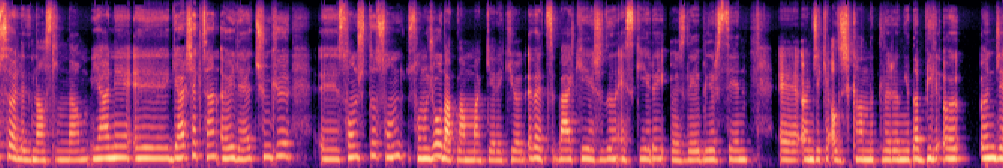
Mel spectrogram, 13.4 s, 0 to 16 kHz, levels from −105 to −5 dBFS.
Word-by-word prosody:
söyledin 220 Hz, -7 st, +4 dB
aslında, 190 Hz, +1 st, -1 dB
yani, 230 Hz, +2 st, +3 dB
eee, 225 Hz, 0 st, +1 dB
gerçekten 250 Hz, +2 st, +1 dB
öyle. 225 Hz, -1 st, -1 dB
Çünkü, 260 Hz, +4 st, -1 dB, 0.4 s
eee, 210 Hz, -1 st, -3 dB
sonuçta 245 Hz, +5 st, +1 dB
sonu 265 Hz, 0 st, +2 dB
sonuca 220 Hz, +1 st, +3 dB
odaklanmak 190 Hz, -6 st, 0 dB
gerekiyor. 190 Hz, 0 st, -8 dB
Evet, 215 Hz, -1 st, 0 dB
belki 205 Hz, +1 st, -1 dB
yaşadığın 210 Hz, 0 st, -1 dB
eski 205 Hz, +1 st, +5 dB
yeri 215 Hz, 0 st, -5 dB
özleyebilirsin, 190 Hz, +2 st, -1 dB, 0.4 s
eee, 190 Hz, -1 st, -3 dB
önceki 200 Hz, -1 st, +1 dB
alışkanlıkların 195 Hz, +1 st, +1 dB
ya 200 Hz, 0 st, 0 dB
da 215 Hz, -1 st, 0 dB
bil 220 Hz, -1 st, +3 dB
ö 220 Hz, 0 st, +2 dB, 0.3 s
önce 230 Hz, -1 st, +6 dB
210 Hz, 120 wpm, -20 LUFS, 195-230 Hz, 0.4 s, önce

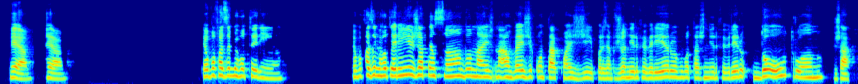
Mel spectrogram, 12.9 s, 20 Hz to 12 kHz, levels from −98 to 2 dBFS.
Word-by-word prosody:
É, 165 Hz, -5 st, +1 dB, 0.2 s
é. 175 Hz, -3 st, -1 dB, 2.0 s
Eu 240 Hz, +1 st, +2 dB
vou 275 Hz, 0 st, +2 dB
fazer 270 Hz, -1 st, +4 dB
meu 260 Hz, -2 st, +1 dB
roteirinho. 200 Hz, -9 st, -3 dB, 1.0 s
Eu 220 Hz, -, -2 dB
vou 250 Hz, +1 st, -5 dB
fazer 285 Hz, 0 st, +3 dB
meu 260 Hz, -2 st, +2 dB
roteirinho 270 Hz, +2 st, +4 dB
já 285 Hz, 0 st, +6 dB
pensando 260 Hz, -2 st, 0 dB
nas 230 Hz, -3 st, 0 dB
na 215 Hz, -1 st, 0 dB
ao 215 Hz, -, +2 dB
invés 225 Hz, +1 st, +1 dB
de 225 Hz, -, -5 dB
contar 210 Hz, -2 st, 0 dB
com 195 Hz, -, -5 dB
as 185 Hz, -1 st, -3 dB
de, 185 Hz, +3 st, -7 dB
por 185 Hz, +1 st, -7 dB
exemplo, 180 Hz, 0 st, -7 dB
janeiro 205 Hz, +1 st, -2 dB
e -, -, -22 dB
fevereiro, 200 Hz, +3 st, 0 dB
eu 215 Hz, -, -1 dB
vou 205 Hz, -, -7 dB
botar 205 Hz, -2 st, -5 dB
janeiro 195 Hz, +1 st, -6 dB
e 195 Hz, -, -15 dB
fevereiro 205 Hz, +4 st, -2 dB
do 195 Hz, +5 st, +5 dB
outro 240 Hz, -1 st, +2 dB
ano 205 Hz, +1 st, -1 dB
já, 165 Hz, 0 st, -1 dB
215 Hz, 175 wpm, -29 LUFS, 195-250 Hz, 2.0 s, já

